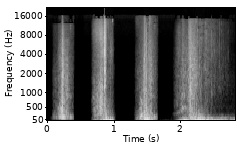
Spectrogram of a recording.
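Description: Four heavy punches land up close, evenly spaced about half a second apart, each a sharp whack with a brief swish; the last blow drags into a rougher scuffling tail. No voices.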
